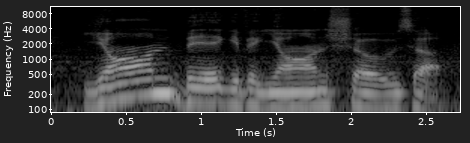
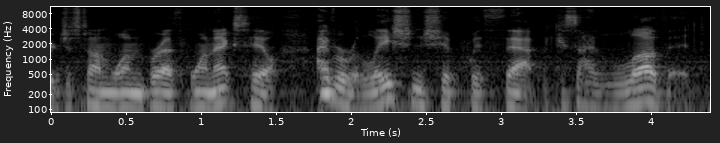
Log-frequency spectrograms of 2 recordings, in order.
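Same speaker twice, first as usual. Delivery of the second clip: usual speaking voice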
